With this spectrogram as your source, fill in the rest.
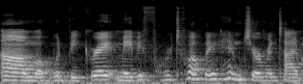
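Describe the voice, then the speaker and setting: Amid noticeable background noise and audible room echo, a woman talks at a medium pitch with ordinary pitch variation. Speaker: Etsy seller and business coach. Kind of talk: live stream Q&A workshop. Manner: fast.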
